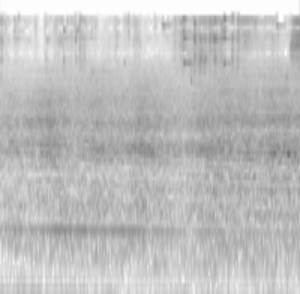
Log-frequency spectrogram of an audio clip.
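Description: Steady outdoor background noise with an even low hum during the first couple of seconds, of the kind a nearby running vehicle makes.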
